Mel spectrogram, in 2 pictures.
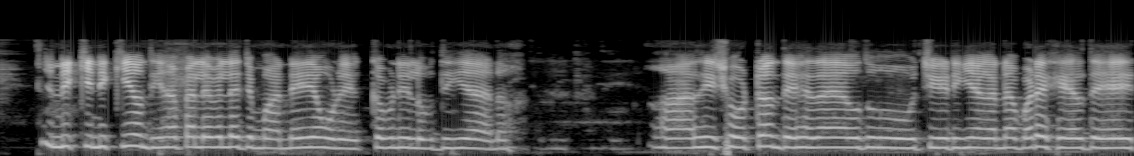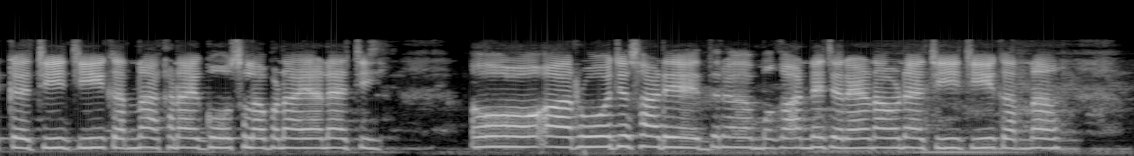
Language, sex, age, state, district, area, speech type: Dogri, female, 30-45, Jammu and Kashmir, Kathua, rural, spontaneous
